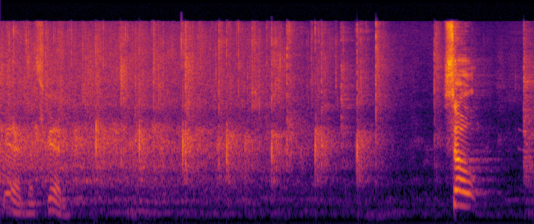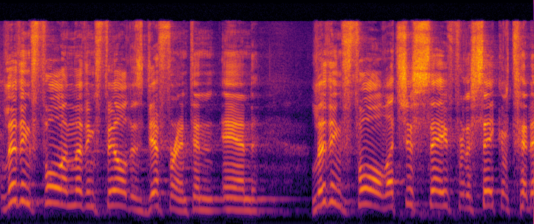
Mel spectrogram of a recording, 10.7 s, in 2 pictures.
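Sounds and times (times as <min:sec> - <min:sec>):
speech: 0:00.0 - 0:01.0, 0:04.5 - 0:10.6
audience applause: 0:00.0 - 0:03.9.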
